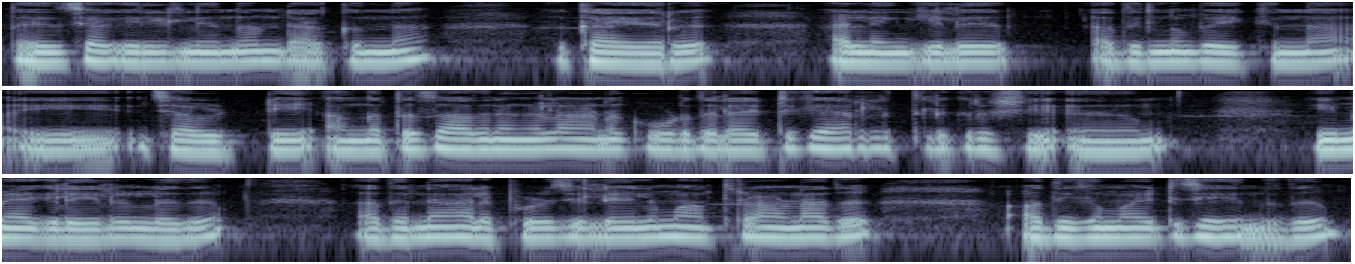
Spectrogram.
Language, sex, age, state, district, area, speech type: Malayalam, female, 30-45, Kerala, Thrissur, urban, spontaneous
